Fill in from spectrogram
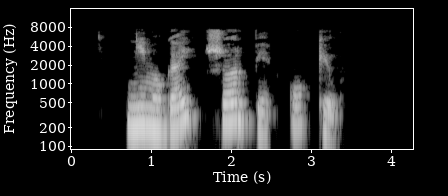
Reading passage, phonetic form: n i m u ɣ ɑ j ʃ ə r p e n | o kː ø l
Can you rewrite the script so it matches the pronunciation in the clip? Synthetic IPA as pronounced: n i m o ɣ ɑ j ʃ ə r p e | o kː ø l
